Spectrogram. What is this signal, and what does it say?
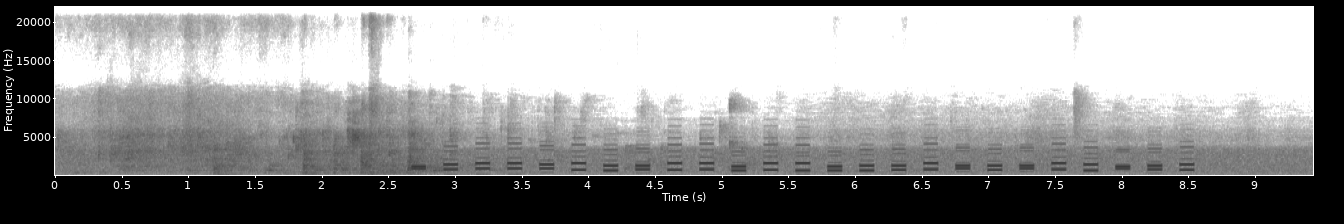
DTMF, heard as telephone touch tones, dialled by machine, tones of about 110 ms, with the noise of a restroom. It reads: *9DD#B28BC1BA125C050C3*86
